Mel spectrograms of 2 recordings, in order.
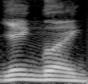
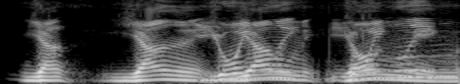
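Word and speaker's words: Yuengling: In Illinois, they pronounce this beer brand wrong all the time. Yingling. Yeah, that's the one. Oh, okay. What do you think they say? I was going to say though? it was going to be Leinenkugel. Well, how do you say it incorrectly though? Youngling or something like that because it has that U in it.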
